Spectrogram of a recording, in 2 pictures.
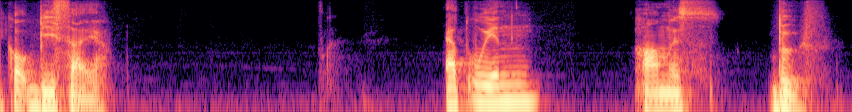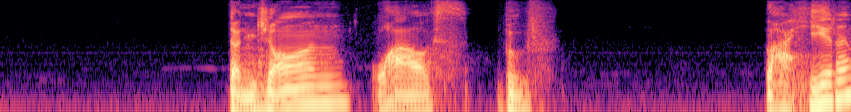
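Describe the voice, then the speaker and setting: Man preaching an animated sermon. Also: on the low side. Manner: animated preaching, frequently addressing the congregation as "saudara". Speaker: pastor. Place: church.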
